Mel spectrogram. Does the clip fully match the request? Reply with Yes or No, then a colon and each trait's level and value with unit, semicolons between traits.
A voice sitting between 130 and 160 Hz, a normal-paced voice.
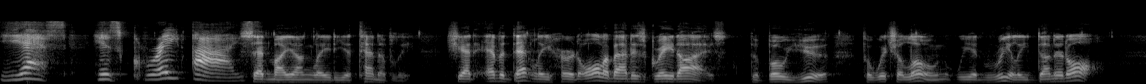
Yes: low, 135 Hz; average, 150 wpm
